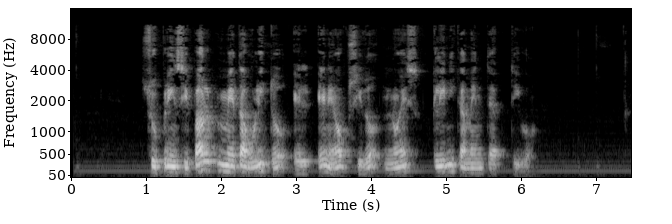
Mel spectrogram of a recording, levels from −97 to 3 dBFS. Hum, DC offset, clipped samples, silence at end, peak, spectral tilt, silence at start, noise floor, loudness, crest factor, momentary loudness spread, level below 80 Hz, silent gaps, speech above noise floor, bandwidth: none; under 0.1%; under 0.1%; 1.35 s; -6 dBFS; -5.5 dB/octave; 1 s; -66 dBFS; -25 LUFS; 20 dB; 13 LU; -66 dBFS; none; 41 dB; 11.5 kHz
